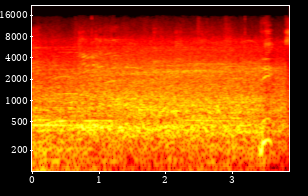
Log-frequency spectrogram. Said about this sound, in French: Des sifflets pour Kylian Mbappé.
